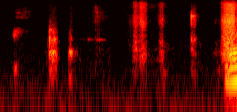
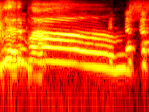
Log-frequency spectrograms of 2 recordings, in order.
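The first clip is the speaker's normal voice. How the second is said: shout; 10 semitones higher, 10 dB louder, much slower than usual. Real, not acted. Calling out stream catchphrase.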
